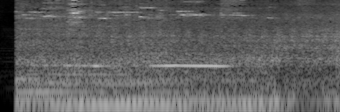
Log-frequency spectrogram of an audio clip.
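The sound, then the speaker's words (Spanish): A city bus with air brakes in the capital rumbles heavily, its engine droning low while a thin brake whine rises briefly twice over steady hissing air, with no one talking. “Mira, los autobuses de la, de la capital no están mal.”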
